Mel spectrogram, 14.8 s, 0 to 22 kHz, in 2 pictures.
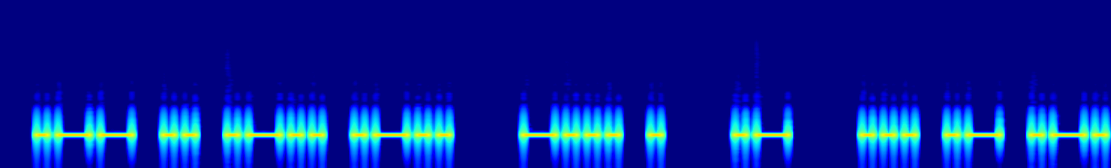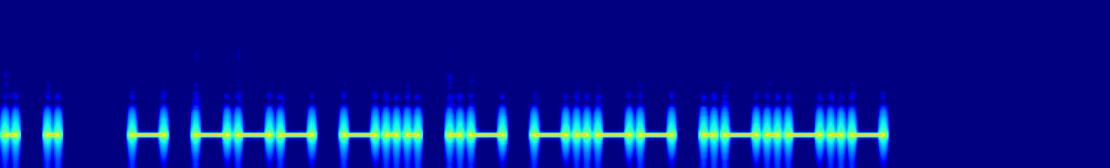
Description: Morse code, heard as a keyed tone, about 17 wpm, 700 Hz. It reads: WILL BE A SALE TODAY.
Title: Sentences from Top 1400 Words 17wpm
